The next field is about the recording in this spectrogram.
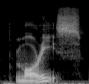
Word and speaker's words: Maurice: The English version of Maurice is pronounced like Morris Chestnut's name.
